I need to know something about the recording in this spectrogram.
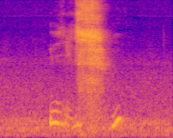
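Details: Sneeze recorded on a warm, dry, blustery peak-summer day: a single sneeze with a sharp voiced intake, a hissing burst of air, then a short voiced sound at the end.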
